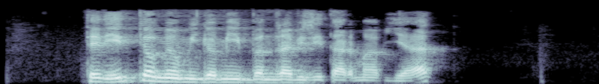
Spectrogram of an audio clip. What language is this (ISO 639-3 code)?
cat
